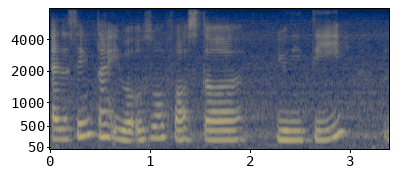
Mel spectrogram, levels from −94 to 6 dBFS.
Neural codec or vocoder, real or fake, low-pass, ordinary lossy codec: none; real; none; none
